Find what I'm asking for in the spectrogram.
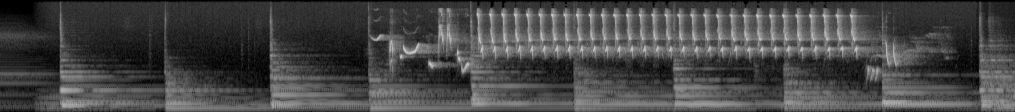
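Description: birdsong

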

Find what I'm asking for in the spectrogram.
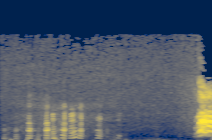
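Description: dog barking

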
